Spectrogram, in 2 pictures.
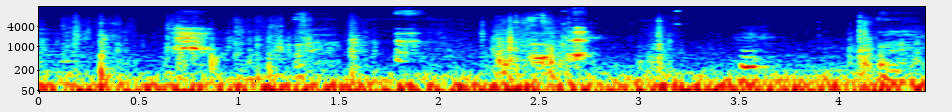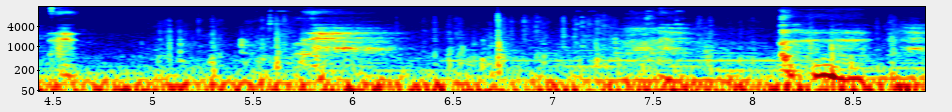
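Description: Armour and clothing rustle and clink as men grapple.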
